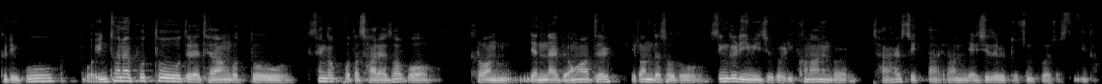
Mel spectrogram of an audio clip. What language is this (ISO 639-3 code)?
kor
